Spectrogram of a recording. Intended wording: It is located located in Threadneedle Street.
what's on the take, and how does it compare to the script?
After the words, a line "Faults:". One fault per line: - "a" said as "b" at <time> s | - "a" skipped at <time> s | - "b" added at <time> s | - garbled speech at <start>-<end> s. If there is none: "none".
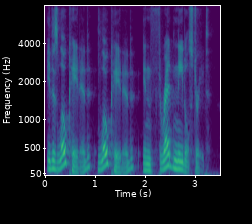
It is located located in Threadneedle Street.
Faults:
none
